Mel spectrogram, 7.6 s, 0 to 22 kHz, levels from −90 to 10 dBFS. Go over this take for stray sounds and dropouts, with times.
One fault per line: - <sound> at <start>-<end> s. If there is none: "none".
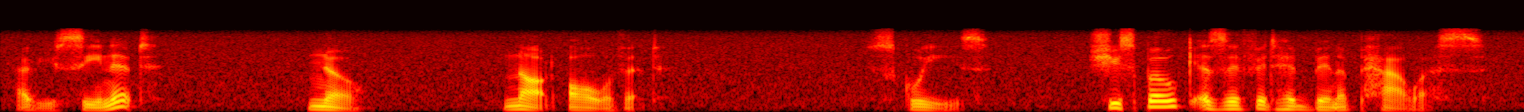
none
